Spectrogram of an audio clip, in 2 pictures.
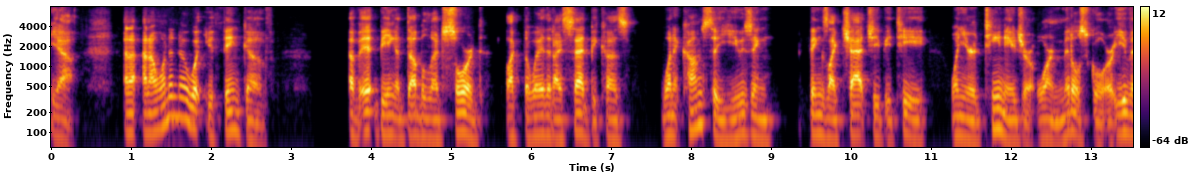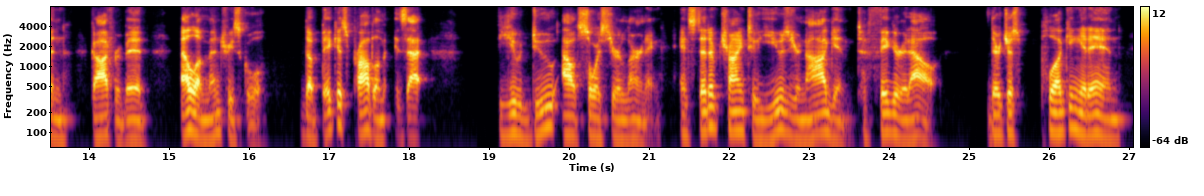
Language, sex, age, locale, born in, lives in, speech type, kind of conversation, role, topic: English, male, 30-34, en-US, United States, United States, conversation, unstructured, none, What is the last thing you learned that made your life easier?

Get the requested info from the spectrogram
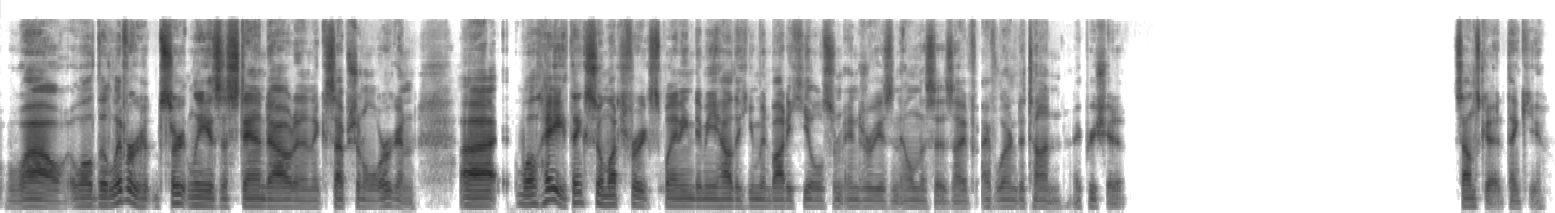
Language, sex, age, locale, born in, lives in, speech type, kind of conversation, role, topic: English, male, 30-34, en-US, United States, United States, read, expert-assistant, asker, How does the body heal from injuries and illness?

